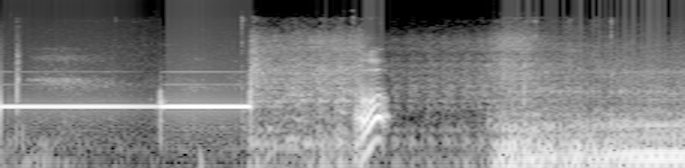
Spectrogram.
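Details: Cadillac after push-button start install wired from battery to the purple starter wire: key-on chime, short crank, then engine catches and settles into a low even idle; normal start.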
